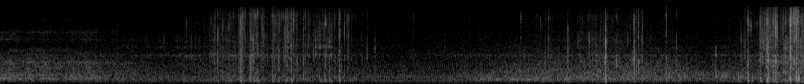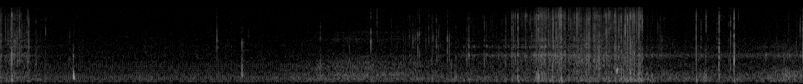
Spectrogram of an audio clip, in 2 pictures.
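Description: Faint crackly rustling from a seated person slowly rolling his head, in three spells about five seconds apart, over a faint steady room hum.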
